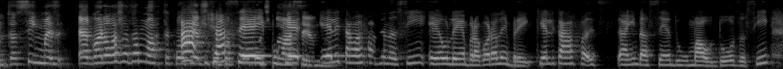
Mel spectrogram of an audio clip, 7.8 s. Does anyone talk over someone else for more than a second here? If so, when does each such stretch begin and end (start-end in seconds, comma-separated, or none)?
1.8-3.4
